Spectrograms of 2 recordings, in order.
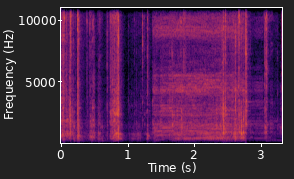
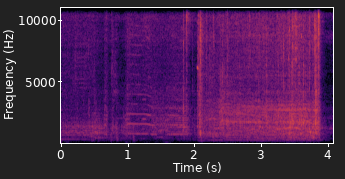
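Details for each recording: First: Sanyo Betacord VCR-6100 that would not eject, after replacing the carriage belt under the circuit board: light clicks, smooth motor whir about a second, closing clicks; normal, clean tape loading cycle. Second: Sears Betavision Beta VCR model 30214, after idler tire and small belt replacement, 65% humidity: light uneven ticks over faint tape-transport whir as the tape plays; tape ticking, so a different tape is tried.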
